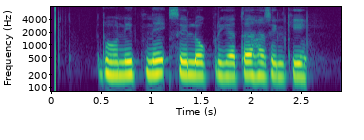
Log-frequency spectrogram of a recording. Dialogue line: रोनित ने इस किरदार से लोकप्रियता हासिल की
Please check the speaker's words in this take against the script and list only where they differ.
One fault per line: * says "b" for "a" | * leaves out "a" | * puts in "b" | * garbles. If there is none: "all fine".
* leaves out "इस किरदार"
